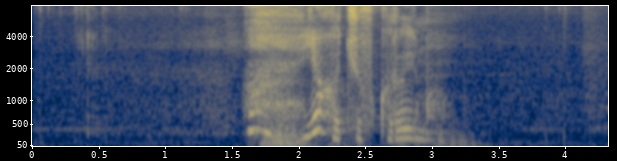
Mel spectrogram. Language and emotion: Russian, sad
